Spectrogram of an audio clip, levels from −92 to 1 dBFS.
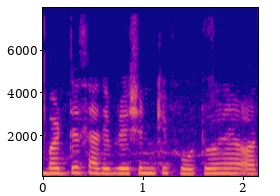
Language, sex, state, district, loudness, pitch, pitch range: Hindi, female, Bihar, Saharsa, -28 LUFS, 230 Hz, 225-235 Hz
